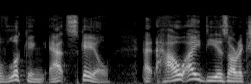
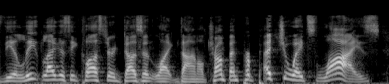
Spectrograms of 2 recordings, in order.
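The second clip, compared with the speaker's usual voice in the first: ordinary talk, nothing marked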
